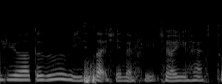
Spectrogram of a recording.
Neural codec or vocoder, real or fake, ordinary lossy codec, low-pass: codec, 16 kHz, 8 kbps, FreqCodec, larger model; fake; none; 7.2 kHz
